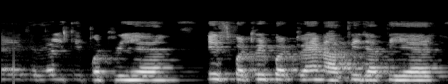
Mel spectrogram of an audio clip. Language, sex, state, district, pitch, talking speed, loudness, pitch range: Hindi, male, Bihar, Lakhisarai, 205 Hz, 175 wpm, -14 LUFS, 195-225 Hz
